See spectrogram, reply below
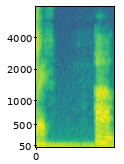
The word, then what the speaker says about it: Ralph: It says Ralph, but it's actually pronounced Ralph.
